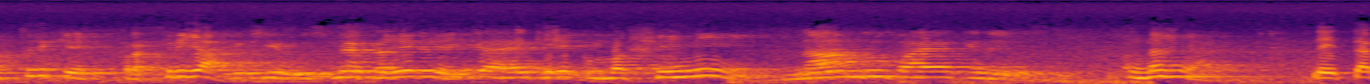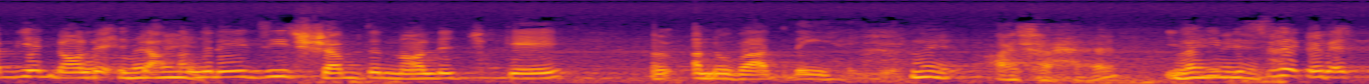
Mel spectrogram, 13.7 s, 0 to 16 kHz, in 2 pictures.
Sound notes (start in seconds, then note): 1.8 discussion in Hindi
